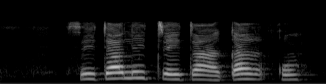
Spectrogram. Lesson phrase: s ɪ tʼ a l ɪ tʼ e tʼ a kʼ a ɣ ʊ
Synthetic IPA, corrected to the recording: s ɪ tʼ a l ɪ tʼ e tʼ a kʼ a ɣ ʊ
